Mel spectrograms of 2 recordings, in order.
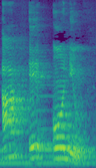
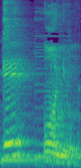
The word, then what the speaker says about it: Aeonium: Eu imagino que, geralmente, você deve pronunciá-la como aeonium, que é do mesmo jeito que se escreve, não é mesmo?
